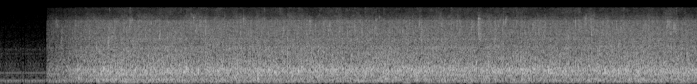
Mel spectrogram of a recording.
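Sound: heavy rain falling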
